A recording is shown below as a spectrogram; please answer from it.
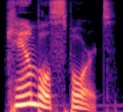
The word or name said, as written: campbellsport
